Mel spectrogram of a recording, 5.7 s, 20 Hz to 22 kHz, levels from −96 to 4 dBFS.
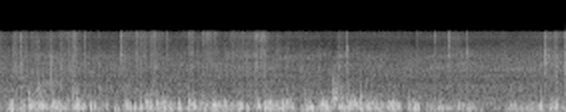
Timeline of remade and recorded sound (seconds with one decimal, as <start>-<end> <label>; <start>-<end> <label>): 0.0-5.7 remade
